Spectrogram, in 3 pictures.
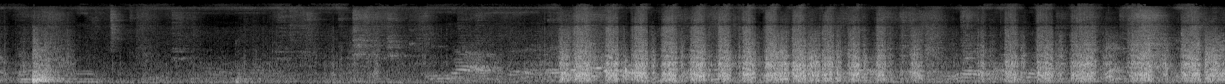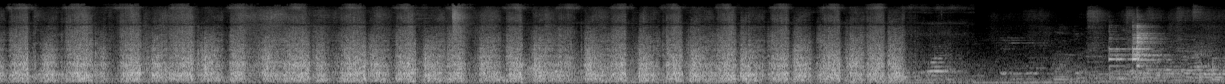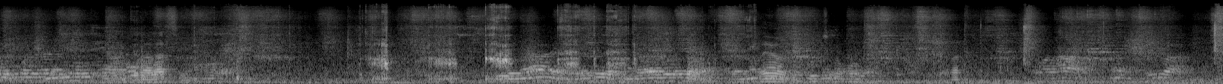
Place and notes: {
  "title": "Joyería Ginna, Mompós, Bolívar, Colombia - Joyero",
  "date": "2022-04-30 16:28:00",
  "description": "Un joyero del taller de la joyería Ginna trabaja los últimos retoque de una pulsera de plata.",
  "latitude": "9.24",
  "longitude": "-74.42",
  "altitude": "19",
  "timezone": "America/Bogota"
}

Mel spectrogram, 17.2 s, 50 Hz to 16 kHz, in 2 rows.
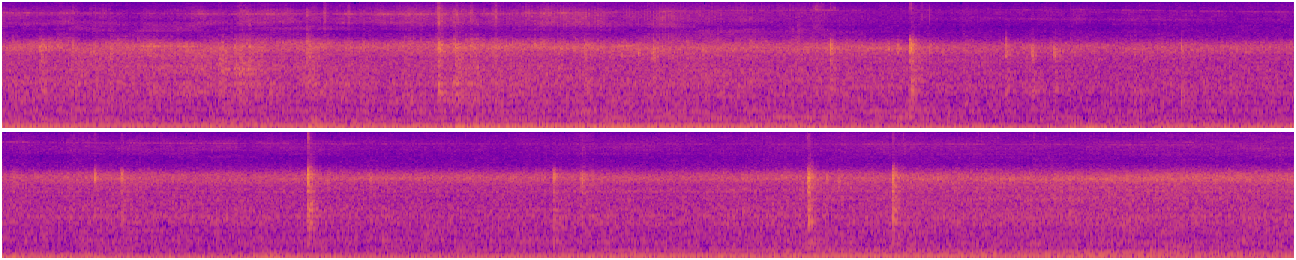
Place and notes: {
  "title": "後沃海濱公園, Beigan Township - Bulldozer",
  "date": "2014-10-13 11:18:00",
  "description": "Bulldozer, cleaned sand, Small village, Sound of the waves",
  "latitude": "26.22",
  "longitude": "120.01",
  "altitude": "7",
  "timezone": "Asia/Taipei"
}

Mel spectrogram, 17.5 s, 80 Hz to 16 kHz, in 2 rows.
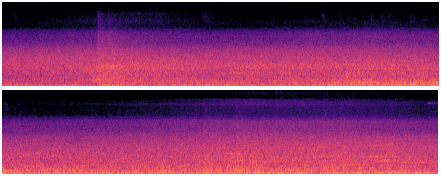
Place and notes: {
  "title": "Washington DC, K ST NW - Tunnel",
  "date": "2011-11-15 16:42:00",
  "description": "USA, Virginia, Washington DC, Cars, Truck, Tunnel, Road traffic, Binaural",
  "latitude": "38.90",
  "longitude": "-77.00",
  "altitude": "15",
  "timezone": "America/New_York"
}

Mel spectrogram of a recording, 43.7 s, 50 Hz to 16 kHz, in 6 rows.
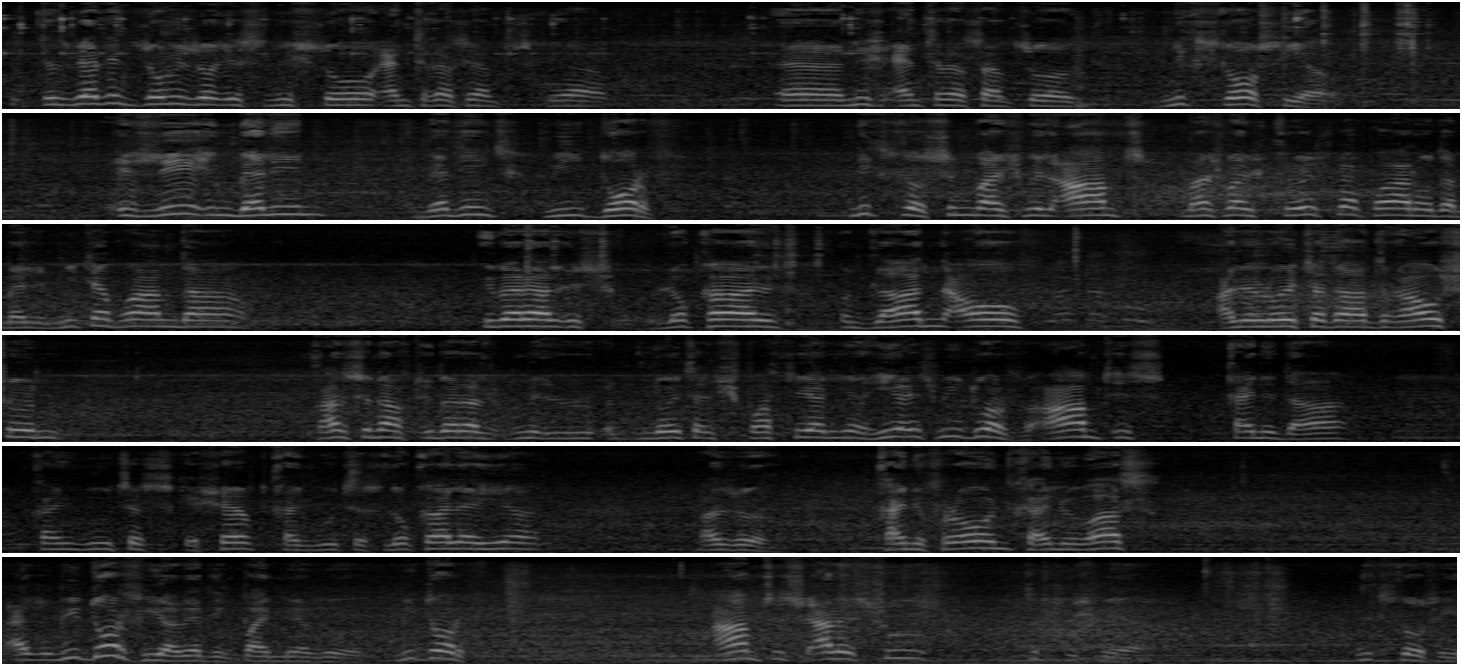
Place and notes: {
  "title": "Wedding is a village, Koloniestrasse Berlin",
  "date": "2011-04-26 11:04:00",
  "description": "an old man talking about wedding as a village",
  "latitude": "52.55",
  "longitude": "13.38",
  "altitude": "44",
  "timezone": "Europe/Berlin"
}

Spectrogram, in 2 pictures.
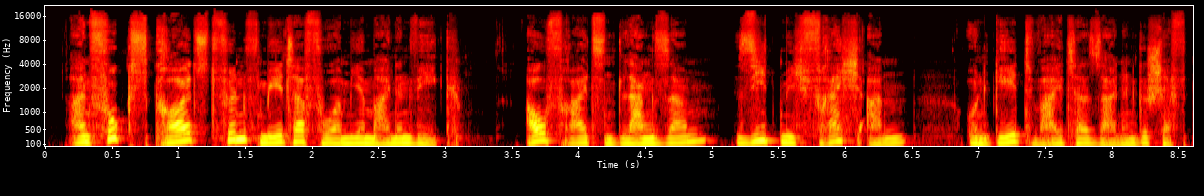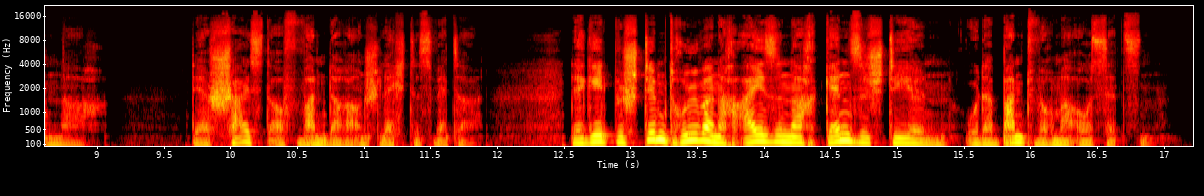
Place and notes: {
  "title": "oestlich von heringen - im wald",
  "date": "2009-08-16 22:34:00",
  "description": "Produktion: Deutschlandradio Kultur/Norddeutscher Rundfunk 2009",
  "latitude": "50.87",
  "longitude": "10.04",
  "altitude": "433",
  "timezone": "Europe/Berlin"
}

